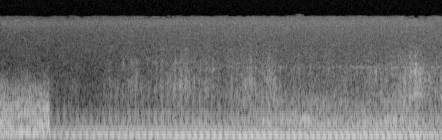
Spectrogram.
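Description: Steady, even drone of an aircraft engine. About half a second in, a dense burst of battle noise cuts off.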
